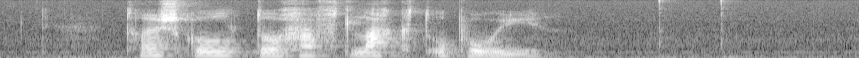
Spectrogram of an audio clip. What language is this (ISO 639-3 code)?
fao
